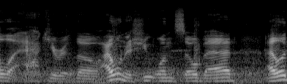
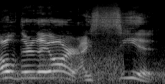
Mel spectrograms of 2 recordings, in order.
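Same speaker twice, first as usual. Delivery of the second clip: yelling, higher and louder; 11 semitones higher, 5 dB louder than usual. Reacting while playing a game, shouting out. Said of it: "you shouting out".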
